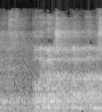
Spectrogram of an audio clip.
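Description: A male voice chanting a liturgical melody in long held notes, which drops back briefly before swelling again just under a second in.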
